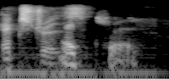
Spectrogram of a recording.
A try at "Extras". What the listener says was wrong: There you go. That's it.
